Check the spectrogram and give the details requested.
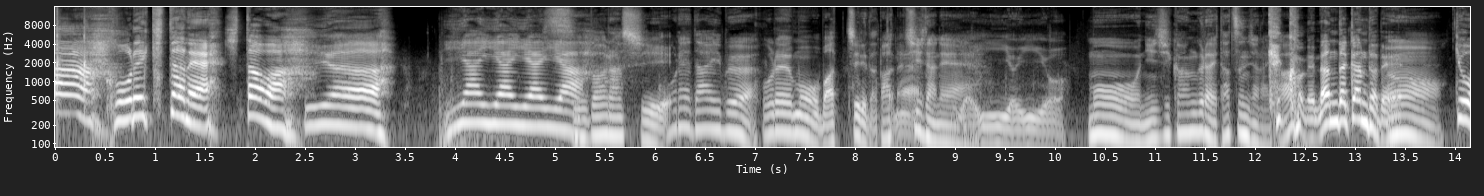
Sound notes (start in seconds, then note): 2.6 relieved sigh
